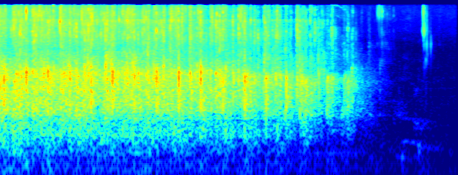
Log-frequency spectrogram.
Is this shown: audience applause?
yes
